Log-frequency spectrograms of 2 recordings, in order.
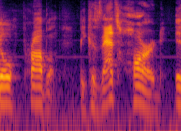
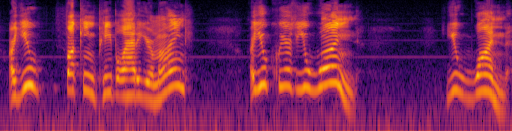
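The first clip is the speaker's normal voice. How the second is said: angry yelling; 6 semitones higher than usual. Real, not acted. Ranting at liberals, yelling.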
